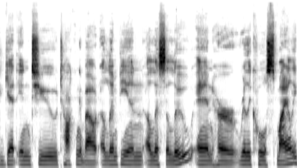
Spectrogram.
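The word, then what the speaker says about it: Alysa Liu: I think I might have said Alysia or even like Alicia, but we just want to correct. And it is Alyssa Lou.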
